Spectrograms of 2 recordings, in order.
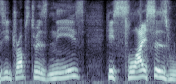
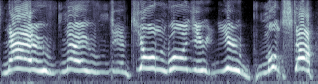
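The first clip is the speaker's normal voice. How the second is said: very high, loud wail; anguished shriek; 14 semitones higher, 6 dB louder, much slower than usual. Acted. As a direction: shriek in horror at your friend's killer. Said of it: "and shrieks".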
